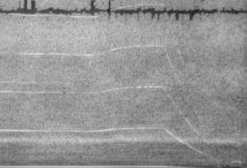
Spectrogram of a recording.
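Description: Electric rectangular-pad finishing sander running on white oak plywood, a steady motor hum with a high whine. About three seconds in it is switched off and winds down, its pitch falling away over about half a second.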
